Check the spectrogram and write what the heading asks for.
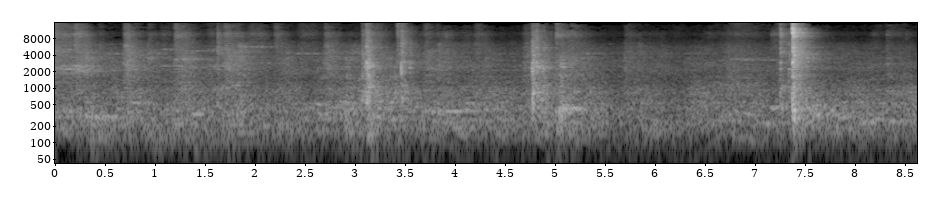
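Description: Gym background with a few sharp metal clanks of weights, the loudest a little before the end.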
